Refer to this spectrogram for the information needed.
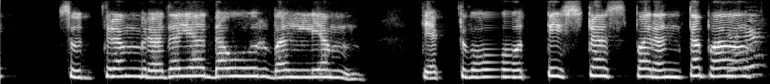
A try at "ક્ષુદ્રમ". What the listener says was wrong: શુદ્રમ નથી, શું છે? ક્ષ છે, ક્ષ.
